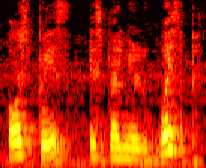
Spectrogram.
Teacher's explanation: la H inicial que ya era muy débil en el latín clásico terminó desapareciendo completamente en español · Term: elisión de la h aspirada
